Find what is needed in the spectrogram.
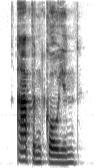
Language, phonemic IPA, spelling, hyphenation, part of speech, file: Dutch, /ˈaːpə(ŋ)koːi̯ə(n)/, apenkooien, apen‧kooi‧en, verb / noun, Nl-apenkooien.ogg
- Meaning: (verb) to play a game of "apenkooi"; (noun) plural of apenkooi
